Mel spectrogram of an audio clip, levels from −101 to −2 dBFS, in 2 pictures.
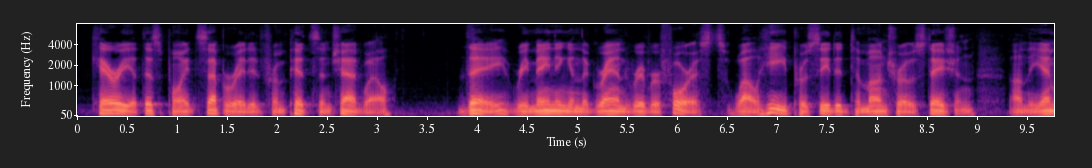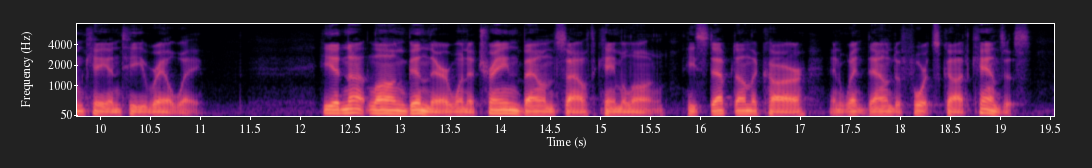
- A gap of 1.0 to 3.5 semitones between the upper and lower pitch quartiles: No, average, 4.2 semitones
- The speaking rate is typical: Yes, average, 165 wpm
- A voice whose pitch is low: Yes, very low, 85 Hz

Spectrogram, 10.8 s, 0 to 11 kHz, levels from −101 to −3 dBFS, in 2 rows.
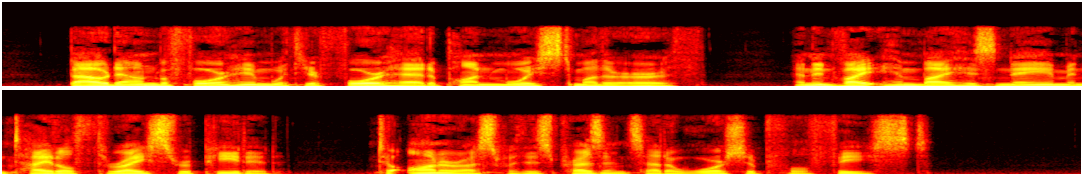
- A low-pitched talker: Yes, low, 120 Hz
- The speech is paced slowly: No, average, 170 wpm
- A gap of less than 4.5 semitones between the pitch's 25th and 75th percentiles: Yes, average, 2.8 semitones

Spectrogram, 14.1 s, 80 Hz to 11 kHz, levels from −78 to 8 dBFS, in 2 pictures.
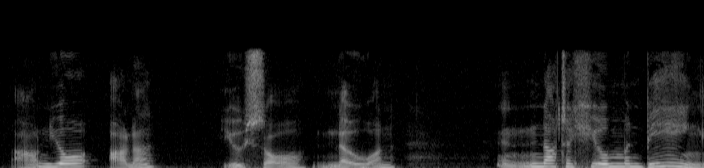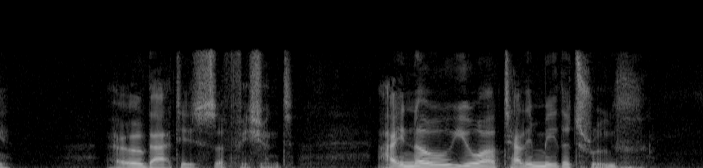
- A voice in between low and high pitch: No, low, 130 Hz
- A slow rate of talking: Yes, slow, 95 wpm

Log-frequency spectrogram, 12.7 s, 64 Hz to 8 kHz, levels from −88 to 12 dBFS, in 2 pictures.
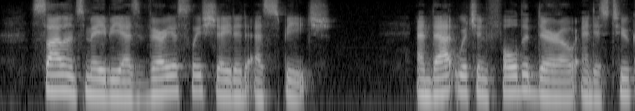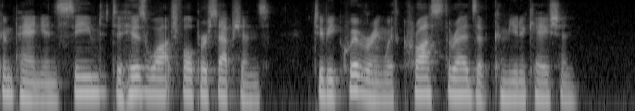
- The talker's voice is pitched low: Yes, low, 130 Hz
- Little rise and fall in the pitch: No, average, 3.1 semitones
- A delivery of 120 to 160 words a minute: Yes, average, 140 wpm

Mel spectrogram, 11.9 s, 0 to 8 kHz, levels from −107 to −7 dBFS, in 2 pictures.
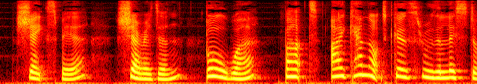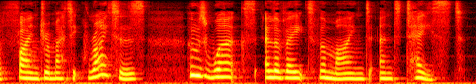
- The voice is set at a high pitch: Yes, high, 225 Hz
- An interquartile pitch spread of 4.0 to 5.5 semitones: Yes, average, 4.6 semitones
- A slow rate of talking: Yes, slow, 105 wpm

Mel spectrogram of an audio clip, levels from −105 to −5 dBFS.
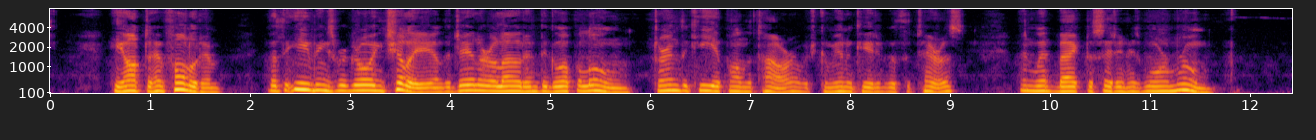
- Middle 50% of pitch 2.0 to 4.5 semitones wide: Yes, average, 2.9 semitones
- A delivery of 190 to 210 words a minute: Yes, average, 200 wpm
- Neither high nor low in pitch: Yes, medium, 160 Hz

